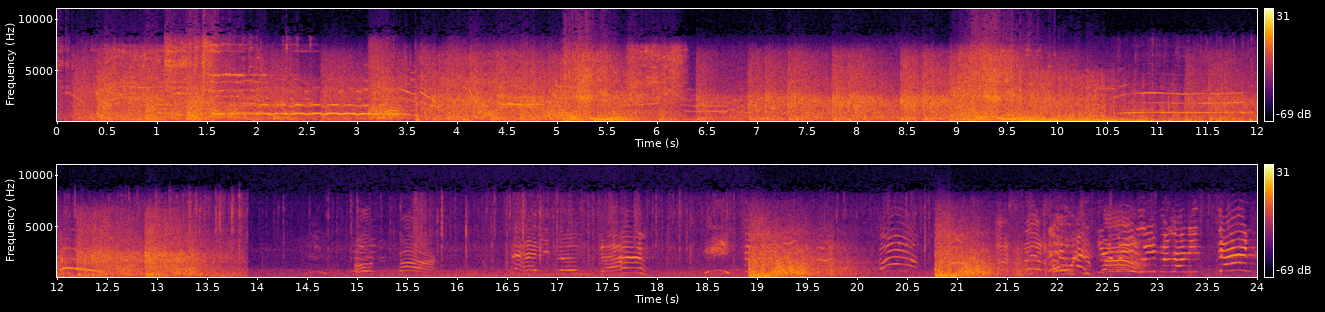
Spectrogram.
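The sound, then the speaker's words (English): Police gunfire blasts a car in a violent ambush scene. Dense, loud bursts of shots and crashing impacts pile up for about fourteen seconds, then give way to a quieter stretch with voices and a few sharp bangs. “Buck is shot as he scrambles. The cops blast the new car.”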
